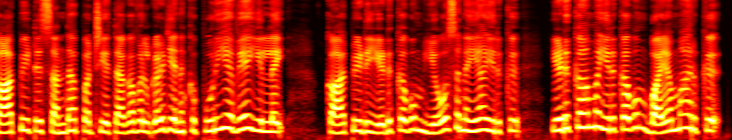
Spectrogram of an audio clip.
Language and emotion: Tamil, fearful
